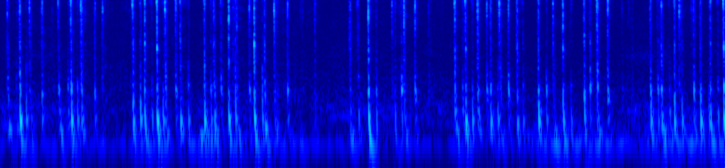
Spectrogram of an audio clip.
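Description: Fingertips type densely on the plastic chiclet keys of a backlit laptop keyboard, the same keyboard throughout. The result is a steady run of quick, dry clicks and taps with short pauses between bursts. Each tap is brief, with a low thump under a bright click.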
